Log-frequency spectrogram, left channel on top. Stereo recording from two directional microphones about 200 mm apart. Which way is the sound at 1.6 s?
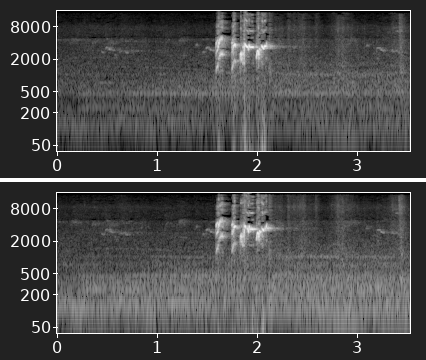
15° left (ahead or behind).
